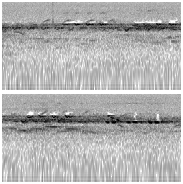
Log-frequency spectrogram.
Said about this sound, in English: I'm just having fun with the birds.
